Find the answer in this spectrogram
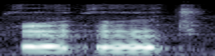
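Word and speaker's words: AT-AT: table uh using bigger battles with ats and atsts and yes it is pronounced at at it is not at it is at.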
